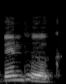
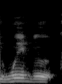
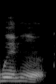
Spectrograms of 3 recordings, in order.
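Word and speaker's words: Windhoek: i usually just say when look i pronounce it like a w but you're supposed to pronounce it with a v so there are about 280 000 people in win hook whereas in my hometown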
